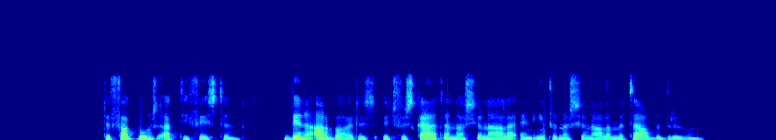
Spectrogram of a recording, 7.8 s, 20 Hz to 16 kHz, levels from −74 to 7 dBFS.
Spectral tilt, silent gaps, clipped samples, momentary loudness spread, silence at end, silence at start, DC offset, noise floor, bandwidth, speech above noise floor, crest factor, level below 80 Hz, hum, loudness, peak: -4 dB/octave; 2.78-2.83 s; under 0.1%; 11 LU; 0.75 s; 1.05 s; under 0.1%; -79 dBFS; 8 kHz; 44 dB; 22 dB; -66 dBFS; none; -35 LUFS; -14 dBFS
